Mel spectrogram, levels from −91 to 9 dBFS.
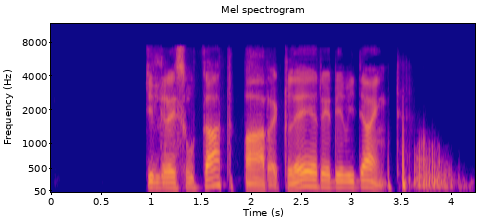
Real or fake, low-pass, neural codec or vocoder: fake; 7.2 kHz; codec, 16 kHz, 2 kbps, X-Codec, HuBERT features, trained on balanced general audio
